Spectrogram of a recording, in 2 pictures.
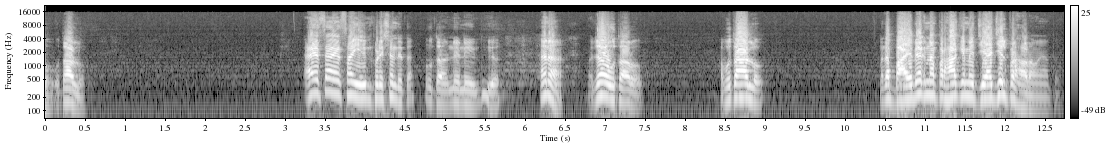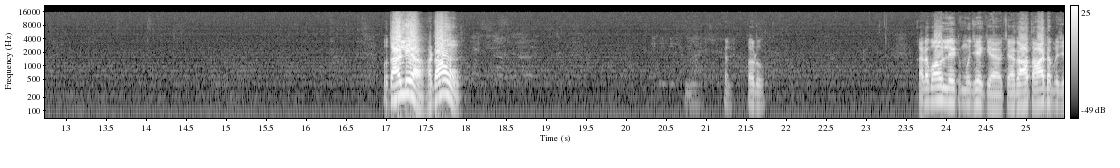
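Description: A man lectures with animation into a close microphone, in bursts with pauses.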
